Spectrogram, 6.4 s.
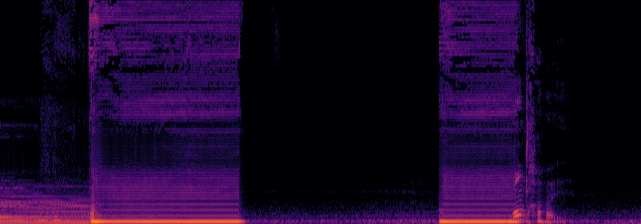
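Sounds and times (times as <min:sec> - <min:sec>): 
bass part: 0:00.4 - 0:02.5, 0:04.4 - 0:05.2.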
